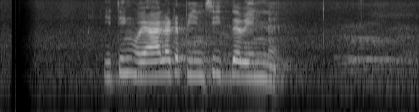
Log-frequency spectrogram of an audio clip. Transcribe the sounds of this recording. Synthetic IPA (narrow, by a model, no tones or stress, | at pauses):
it̪iŋojaːlɐʈɐpinsiːd̪ːəʋenːə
